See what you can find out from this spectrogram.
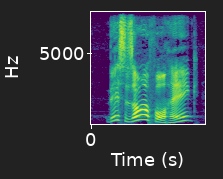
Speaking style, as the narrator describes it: cried Betsy in a loud voice

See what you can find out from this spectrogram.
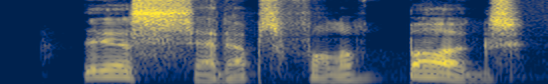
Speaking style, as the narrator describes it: he muttered

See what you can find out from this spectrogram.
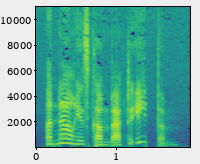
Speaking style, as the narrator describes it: cried Marie

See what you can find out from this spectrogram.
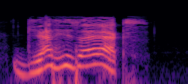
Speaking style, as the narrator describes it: yelled Good

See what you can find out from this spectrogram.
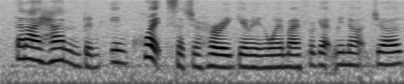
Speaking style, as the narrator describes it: added Cecily with a sigh

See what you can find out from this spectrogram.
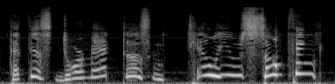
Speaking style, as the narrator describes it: cried the excited Rat

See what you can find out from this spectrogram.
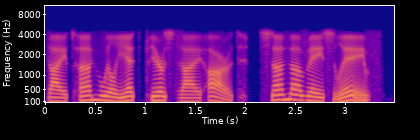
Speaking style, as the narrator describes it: he cried

